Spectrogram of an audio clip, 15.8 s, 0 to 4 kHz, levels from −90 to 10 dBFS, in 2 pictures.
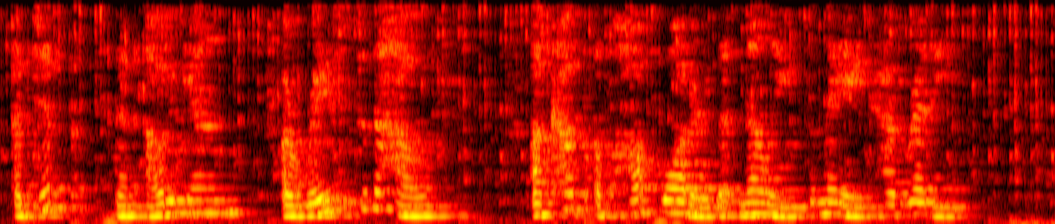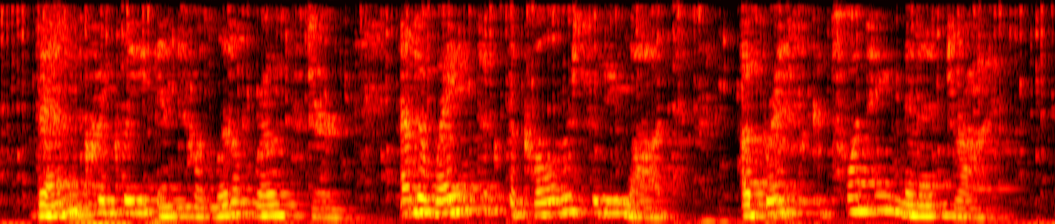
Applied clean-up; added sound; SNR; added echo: classical method WPE with log-MMSE.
